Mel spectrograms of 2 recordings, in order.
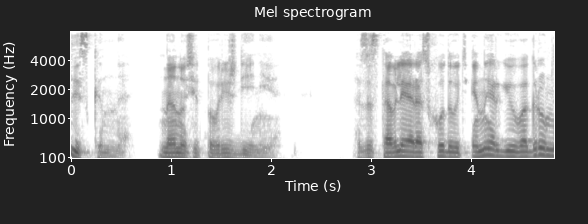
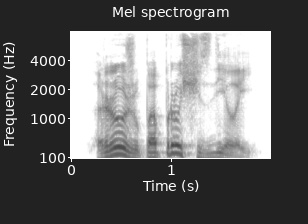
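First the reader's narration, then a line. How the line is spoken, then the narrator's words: Rude, rough. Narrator (Russian): грубо сказал Артем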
